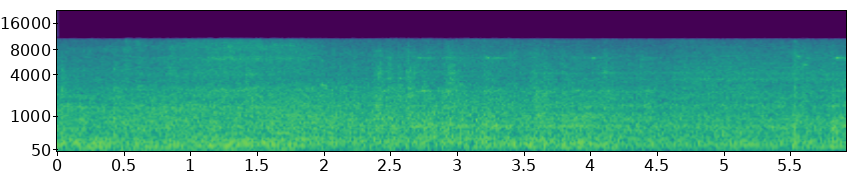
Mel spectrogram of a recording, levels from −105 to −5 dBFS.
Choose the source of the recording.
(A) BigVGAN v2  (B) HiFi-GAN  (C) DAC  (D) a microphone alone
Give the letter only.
D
